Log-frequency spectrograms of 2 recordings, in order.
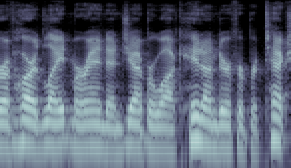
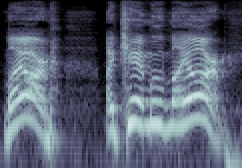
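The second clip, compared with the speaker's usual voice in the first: much higher, louder panicked yelp; a giant suddenly can't move his arm; panicked cry; 10 semitones higher, 5 dB louder than usual. Acted.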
